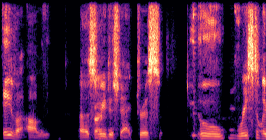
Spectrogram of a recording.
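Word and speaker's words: Ewa Aulin: 1968, starring, now I'm going to butcher her name, I believe it's pronounced Eva Ali, a Swedish actress who recently resurfaced a few years in Italy, where she's been living as a teacher.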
